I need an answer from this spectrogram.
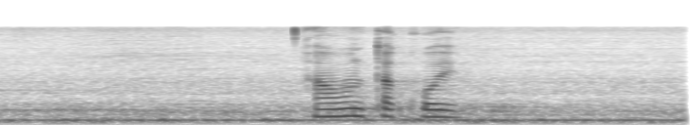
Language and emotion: Russian, neutral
